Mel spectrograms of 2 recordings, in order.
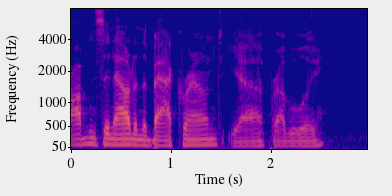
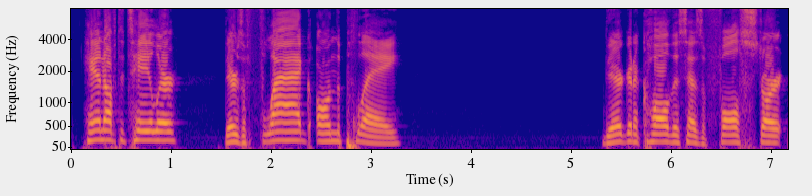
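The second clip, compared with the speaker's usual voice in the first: punchy, louder game call; live play-by-play; 4 semitones higher, 7 dB louder than usual. Real, not acted. Streamer calling a Colts run for viewers, live play-by-play.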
